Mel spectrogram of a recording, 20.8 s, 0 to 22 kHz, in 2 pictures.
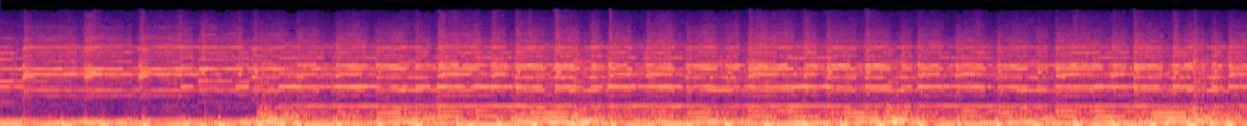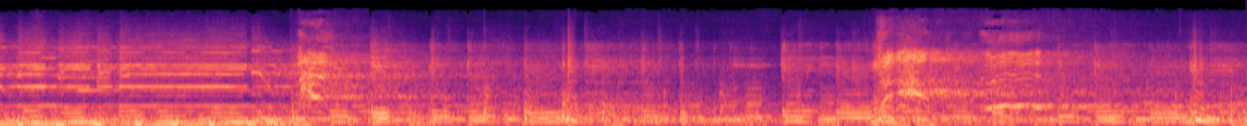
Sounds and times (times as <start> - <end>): Psychedelic rock: 0.0 - 20.7.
